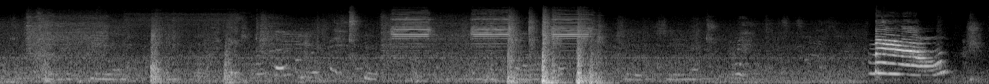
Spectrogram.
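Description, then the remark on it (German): A cat on a bus lets out a single drawn-out, wavering meow near the end, loud, over a steady rumbling bus background with some clattering and muffled voices earlier. “An der Katze hier im Bus, gell?”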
